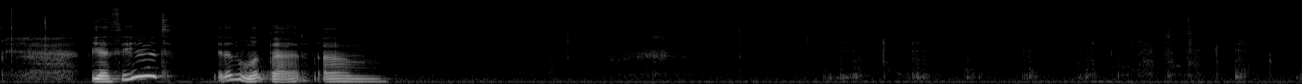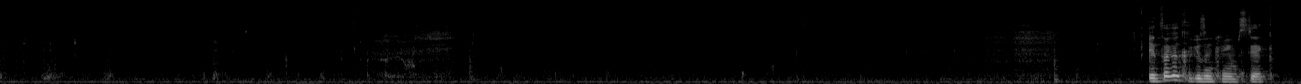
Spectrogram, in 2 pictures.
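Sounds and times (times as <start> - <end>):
biscuit crunching: 7.3 - 22.7.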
